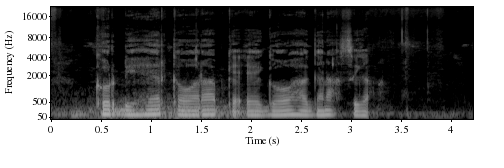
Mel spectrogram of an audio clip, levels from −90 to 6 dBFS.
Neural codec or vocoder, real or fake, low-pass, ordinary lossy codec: none; real; none; none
